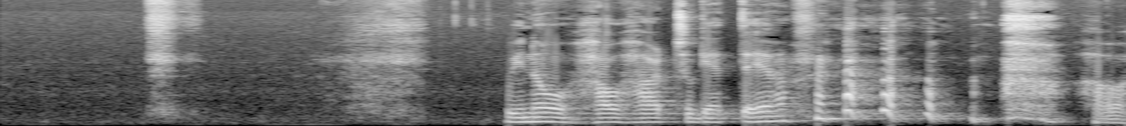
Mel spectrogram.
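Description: A middle-aged man laughs over an online call.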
